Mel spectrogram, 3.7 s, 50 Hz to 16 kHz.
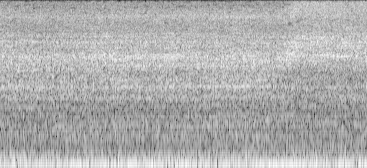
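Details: Suzuki DA64/DA63/DA17 engine after repair of vibration and stalling: smooth, even idle holding steady with air conditioning running cold, no shudder or hunting.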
